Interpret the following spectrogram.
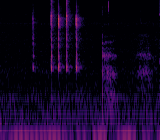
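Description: A quick run of about five light clicks from a computer mouse, double-clicking to open a video file.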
